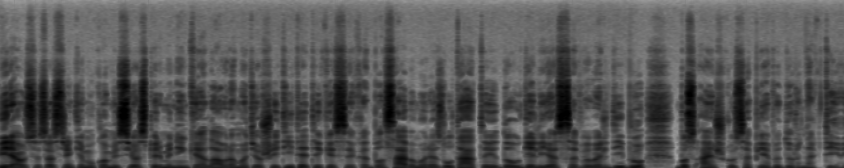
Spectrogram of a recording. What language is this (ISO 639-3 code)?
lit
